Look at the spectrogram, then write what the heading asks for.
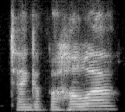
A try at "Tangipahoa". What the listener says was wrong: Oh, you almost had it. Instead of the hard G, Tangipahoa.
